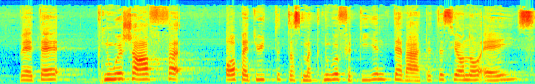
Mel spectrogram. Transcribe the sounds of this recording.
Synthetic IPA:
ʋɛd̥̪ɛknuəʃɑfə | ob̥ed̪yt̪ːət̚d̥ɑsməknuəfəɾd̥iːənt̚dɛvæːɾd̥ət̪əsjoːnɔʔɛɪs

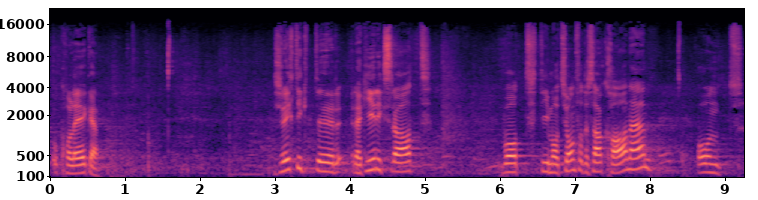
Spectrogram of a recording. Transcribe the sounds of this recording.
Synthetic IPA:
ʊkʰχɔleːɡə | ɪʃʋɪχtɪɡd̥əɾːɛɡiːəɾɪksrɑːt | ʋɔtd̥imot͡sjoːnfɔdəɾsɑkχɑːnæː | ʊnd

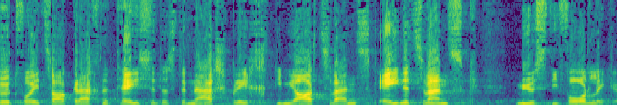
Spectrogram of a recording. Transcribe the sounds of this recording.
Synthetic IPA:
øːɾtfɔɪt͡sɑːkɾæχnəthɛɪsəd̥ɑsd̥əɾnæːχsʃtpɾɪχtɪmjɑːɾt͡svʋænt͡skɛɪnət͡sʋænt͡sk | myəstifɔːɾlɛ̰ɡ̥ə

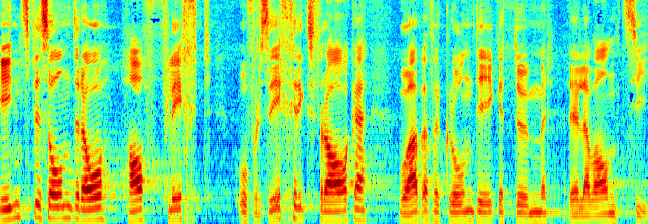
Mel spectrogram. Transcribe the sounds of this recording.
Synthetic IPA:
ɪnsb̥ezɔndəɾəohɑfp͡flɪχt | ʊfəɾsɪχəɾɪksfɾɑːɡ̥ə | ʋoæbəfyɾɡ̥ɾʊndɛɡ̥ətʏmːəɾrɛlevɑntsḭ

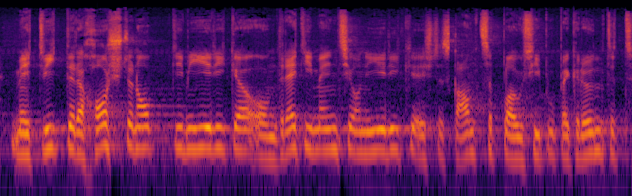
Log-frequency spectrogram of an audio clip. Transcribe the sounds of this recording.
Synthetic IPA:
mɪtʋit̪əɾəχɔʃtənɔp̚timiəɾiɡəʊndɾɛdimɛnsjɔniːəɾiɡɪʃd̥ɑsɡ̥ɑnt͡səplowsiːbl̩b̥ɛɡɾʏndət

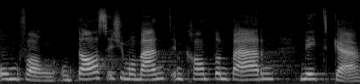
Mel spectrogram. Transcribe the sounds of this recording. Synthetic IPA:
ʊmfɑŋʊnt̚d̥ɑːsɪʃɪmːomæntɪmkʰɑntonbæɾnː | ɪtɡ̥ɛː

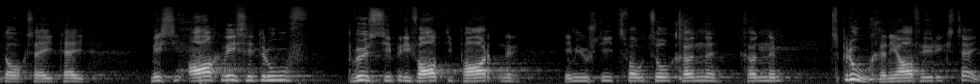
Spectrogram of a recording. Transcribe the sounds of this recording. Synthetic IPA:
dɔːksɛɪthɛɪ | mɪːsiʔɑːkʋɪzəd̪ɾuːf | kʋʏsiprifɑːtipʰɑɾtnəɾ | ɪmjuʃtit͡sfɔʊt͡suːkχœnːəχœnːə | t͡sb̥ɾuːχəniɑːfyːɾɪkst͡sɛɪ

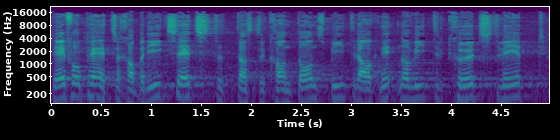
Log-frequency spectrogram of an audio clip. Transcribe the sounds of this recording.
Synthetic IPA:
teːfɔʊpʰeːhɛtsɪχɑbəɾiːksɛt͡std̥ɑsd̥əɾkʰɑntoːnsb̥iːt̪ɾɑːɡnɪtnoʋiːtəɾkʰχʏɾt͡stʋɪɾt

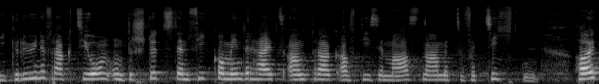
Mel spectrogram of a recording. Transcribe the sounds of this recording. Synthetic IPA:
iːɡʁyːnəfʁɑkt͡sjoːnʊntəʃtʏt͡std̥eːnfikʰomɪndəɦaɪt͡santʁ̥aːkaʊfd̥iːzəmaːsnaːmət͡sufɛɐt͡sɪçtn̩ | hɔʏ

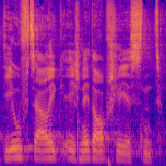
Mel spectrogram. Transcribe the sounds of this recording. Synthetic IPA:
d̥iuːft͡saːlɪɡɪʃnɪdɑpʃliəsn̩t

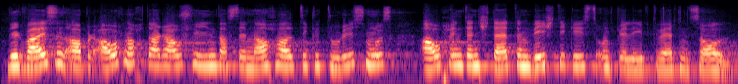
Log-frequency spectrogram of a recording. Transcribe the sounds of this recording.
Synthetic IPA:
viːɐvaɪzənʔaːbəʁʔaʊxnɔχd̥aʁaʊfhɪndasd̥eːɐnaːχhaltɪɡətʰuʁɪsmʊs | ʔaʊxɪndeːnʃtɛːtənvɪçtɪçɪstʊntɡ̥əleːptv̥eːɐdn̩zɔl

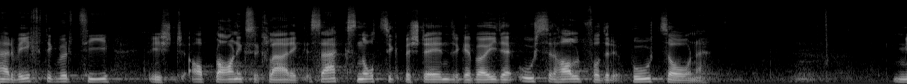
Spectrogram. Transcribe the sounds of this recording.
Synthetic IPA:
hæːɾʋɪχtɪɡ̥vʋʏɾtsiː | ɪʃtɑ̰pplɑːnɪksɛɾkʰlæ̰ːɾɪɡsæksnʊt͡sɪkb̥ɛʃteːənd̪əɡɛbœʏdɛʔusəɾɦɑlpfɔdəɾb̥uːt͡soːnə̰ | m

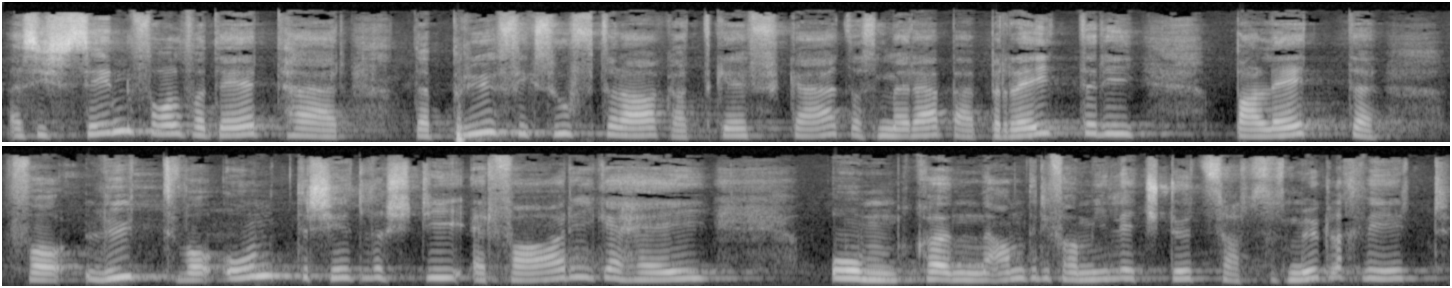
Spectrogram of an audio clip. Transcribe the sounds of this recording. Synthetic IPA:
ʔəsɪʃsɪnfɔlfɔdɛɾthæːɾd̥æpryəfiksuːft̪ɾɑːɡɑt̪ɡ̥ɛfɡ̥æːd̥ɑsməɾæb̥əb̥ɾɛɪtəɾi | pɑlɛtə | folytʋoʔʊnt̪əɾʃɪdləχʃtiɛɾfɑːɾiɡəɦɛɪ | ʊmkœnəɑnd̪əɾifɑmiliət͡sʃtʏt͡səɑlsd̥ɑsmøɡlɪχʋɪrt

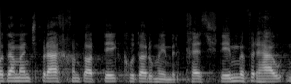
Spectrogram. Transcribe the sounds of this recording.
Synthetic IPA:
ɔdɛmɛntʃpɾæχəndɑtɪkχl̩d̥̪ɑːɾumhɛməɾkʰɛsʃtɪmːəfəɾhæltn

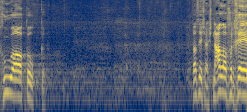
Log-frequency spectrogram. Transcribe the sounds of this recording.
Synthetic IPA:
χuːɑːkʊkːə | d̥ɑsɪʃəʃnælɑfəɾχeː

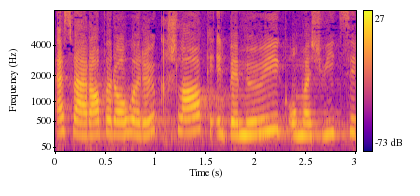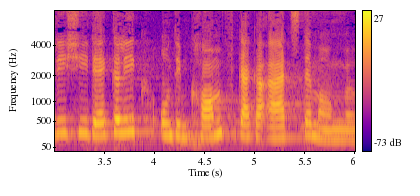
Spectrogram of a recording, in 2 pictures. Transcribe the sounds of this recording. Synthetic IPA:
ʔəsvæːɾɑb̥əɾoʊəɾʉkχʃlɑːɡ̥ɪɾb̥emyːiɡʊməʃʋit͡səɾɪʃiɾɛɡ̥əliɡ | ʊndɪmkʰχɑmfɡ̥æɡəʔæːɾt͡stəmɑŋːəl̩

